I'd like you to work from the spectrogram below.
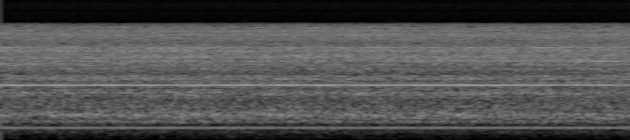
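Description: A hair dryer blows steadily on freshly printed silk-screen ink on a tea towel, a constant close whooshing roar with a high motor whine running unbroken from start to finish.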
